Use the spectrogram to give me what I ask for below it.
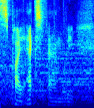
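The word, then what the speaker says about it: Spy × Family: I'm pronouncing Spy Family. I know a lot of people actually pronounce it Spy X Family, but I say Spy Family.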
